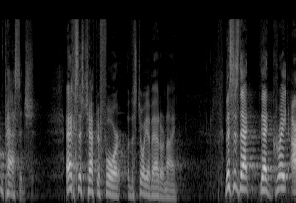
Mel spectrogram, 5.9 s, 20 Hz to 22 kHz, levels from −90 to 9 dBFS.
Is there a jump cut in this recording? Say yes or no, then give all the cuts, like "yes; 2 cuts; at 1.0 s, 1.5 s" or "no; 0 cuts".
no; 0 cuts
